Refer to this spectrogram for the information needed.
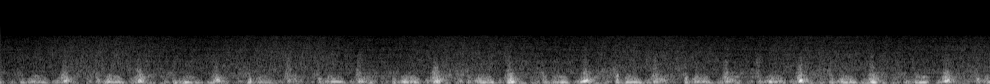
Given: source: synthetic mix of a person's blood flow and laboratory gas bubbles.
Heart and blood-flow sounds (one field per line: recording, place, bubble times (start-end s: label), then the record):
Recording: Doppler ultrasound of blood flow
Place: precordium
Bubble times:
no bubbles
From the record:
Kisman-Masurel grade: 000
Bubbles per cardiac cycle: 0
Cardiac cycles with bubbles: 0%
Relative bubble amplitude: no bubbles discernible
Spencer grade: 0 (complete lack of bubble signals)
